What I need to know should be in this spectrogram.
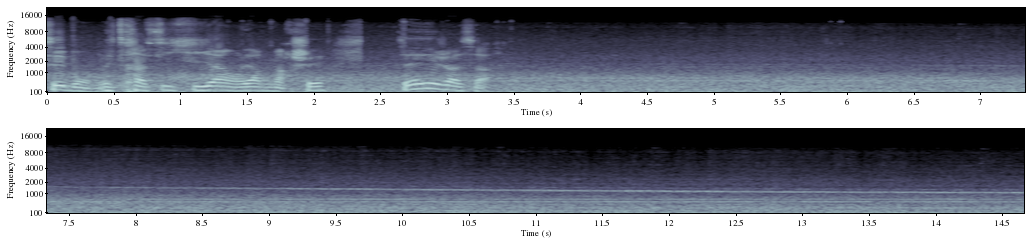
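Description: An electric train rumbles steadily along the rails.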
